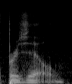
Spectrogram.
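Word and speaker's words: Brazeal: Tracy Brazil uh and I think it's Brazil uh because it's spelled b-r-a z-e-a-l so it sounds like it should be Brazil which I guess is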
